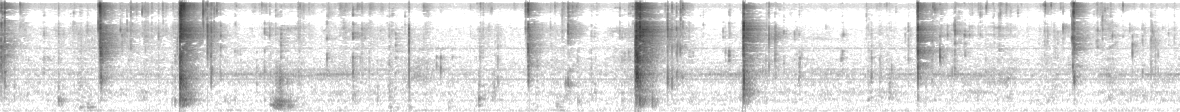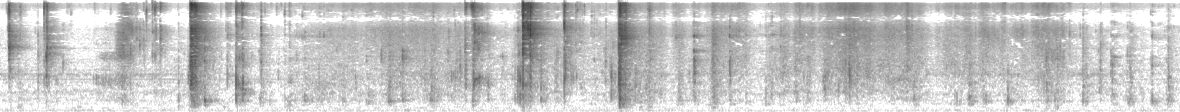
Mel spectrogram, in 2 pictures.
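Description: Close-up eating sounds from pounded yam fufu and peanut butter soup: chewing with scattered sharp wet lip smacks and mouth clicks, coming more densely in the second half.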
